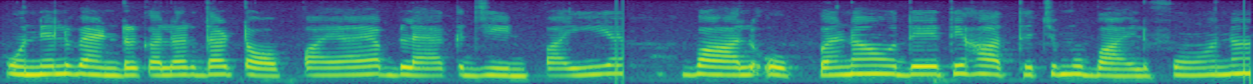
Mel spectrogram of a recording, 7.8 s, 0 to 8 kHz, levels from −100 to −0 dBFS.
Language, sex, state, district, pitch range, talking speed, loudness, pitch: Punjabi, female, Punjab, Kapurthala, 220-250 Hz, 160 wpm, -14 LUFS, 235 Hz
